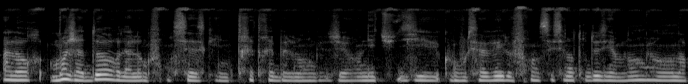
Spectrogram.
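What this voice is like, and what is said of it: Slight accent in French. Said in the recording (French): “il y a un petit accent”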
